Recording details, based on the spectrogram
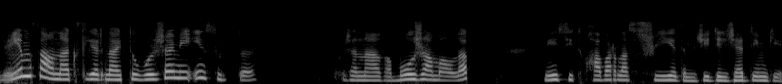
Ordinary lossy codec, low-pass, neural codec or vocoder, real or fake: none; none; codec, 16 kHz, 1 kbps, X-Codec, WavLM features, trained on Multilingual LibriSpeech; fake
